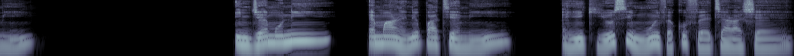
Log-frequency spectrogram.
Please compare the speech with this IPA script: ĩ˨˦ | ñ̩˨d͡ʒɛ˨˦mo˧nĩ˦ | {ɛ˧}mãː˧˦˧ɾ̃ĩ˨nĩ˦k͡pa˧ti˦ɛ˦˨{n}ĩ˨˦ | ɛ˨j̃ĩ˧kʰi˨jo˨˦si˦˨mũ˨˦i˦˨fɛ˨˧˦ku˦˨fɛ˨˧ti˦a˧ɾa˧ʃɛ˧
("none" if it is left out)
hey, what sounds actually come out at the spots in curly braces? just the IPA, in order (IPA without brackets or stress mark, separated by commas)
ɛ˧, m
